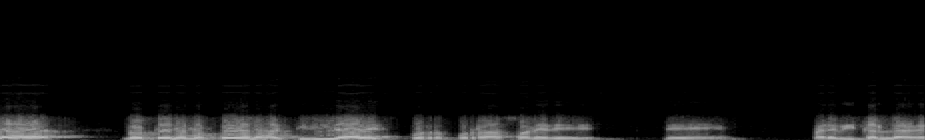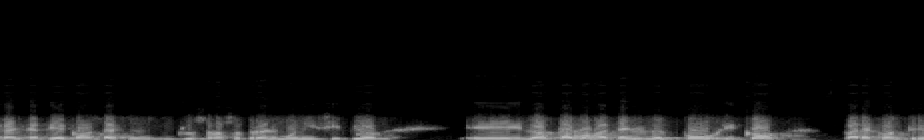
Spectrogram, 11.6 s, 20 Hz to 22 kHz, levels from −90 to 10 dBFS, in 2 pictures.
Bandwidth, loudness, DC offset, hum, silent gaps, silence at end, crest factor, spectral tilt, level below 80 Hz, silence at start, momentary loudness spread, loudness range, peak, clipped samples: 4.2 kHz; -25 LUFS; under 0.1%; none; none; 0 s; 14 dB; -7.5 dB/octave; -76 dBFS; 0 s; 11 LU; 3 LU; -10 dBFS; under 0.1%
